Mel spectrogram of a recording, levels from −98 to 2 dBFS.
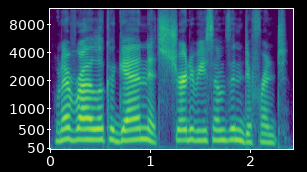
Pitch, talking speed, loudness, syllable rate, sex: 235 Hz, 245 wpm, -16 LUFS, 7.4 syllables/s, female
